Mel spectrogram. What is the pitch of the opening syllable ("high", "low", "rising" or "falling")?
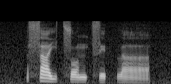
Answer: falling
